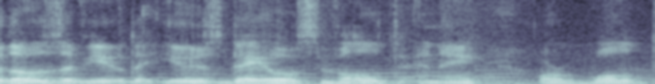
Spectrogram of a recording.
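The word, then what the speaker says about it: Deus Vult: And for those of you that use Deus Volt or Volt, since it's like Latin and the V is pronounced as a W, then thumbs up for that.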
